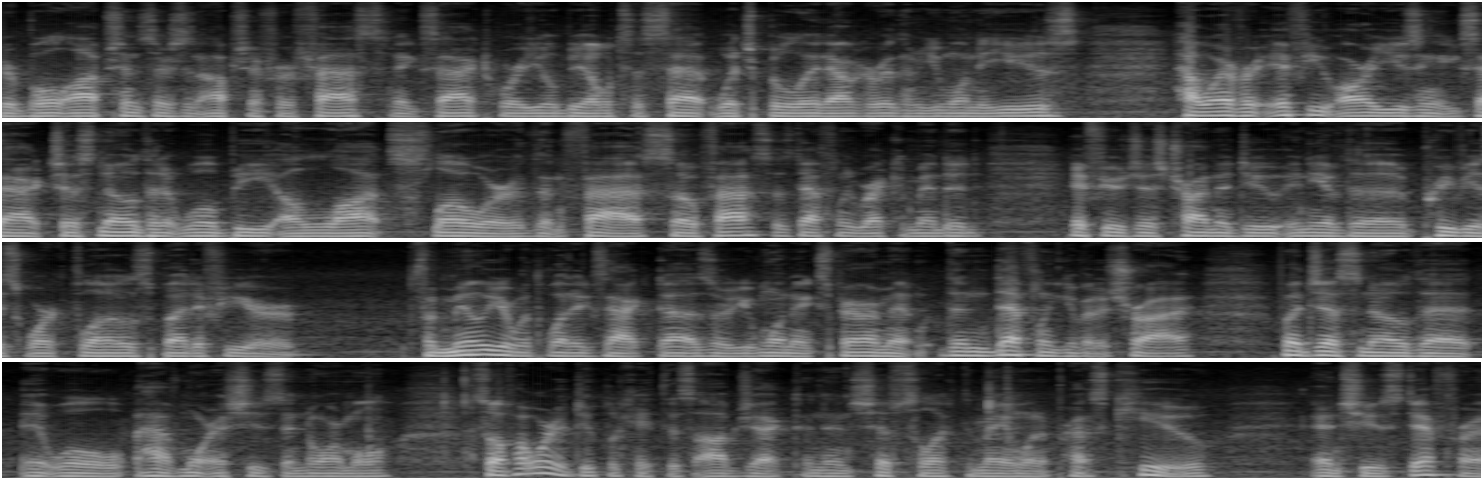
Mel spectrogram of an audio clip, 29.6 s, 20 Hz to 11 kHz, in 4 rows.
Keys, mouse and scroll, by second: 10.4 click, 14.1 click, 24.2 shift+d, 24.9 click, 27.0 q, 28.9 click.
